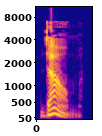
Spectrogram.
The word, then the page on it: doum: British English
